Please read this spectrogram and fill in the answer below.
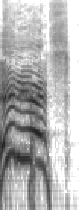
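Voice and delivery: very high-pitched, loud hollering outburst. Doing an impression of an old-timer complaining about the team. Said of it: "Edo Bradovich impersonation ever".

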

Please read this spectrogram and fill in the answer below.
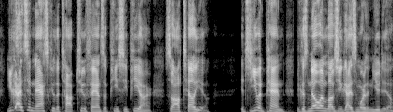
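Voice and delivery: plain

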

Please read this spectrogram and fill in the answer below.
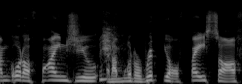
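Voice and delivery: high, menacing ranting voice. Acting out a rival's reply to online comments: imitating Andrew Tate. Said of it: "He's like".

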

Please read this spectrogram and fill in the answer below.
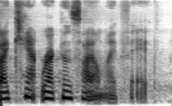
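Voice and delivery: ordinary talk, nothing marked

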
